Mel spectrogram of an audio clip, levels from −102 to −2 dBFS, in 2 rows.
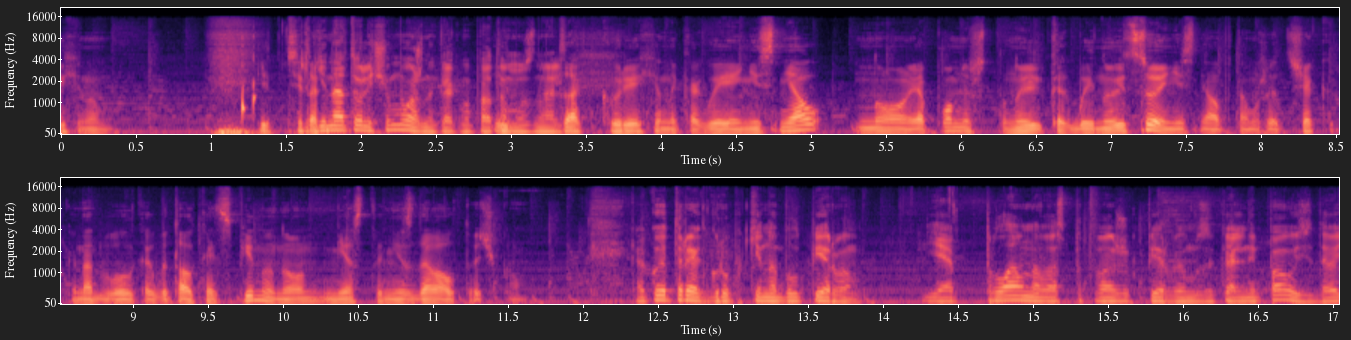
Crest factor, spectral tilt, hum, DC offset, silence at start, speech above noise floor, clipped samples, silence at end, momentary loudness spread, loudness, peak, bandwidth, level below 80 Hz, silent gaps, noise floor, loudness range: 20 dB; -6 dB/octave; none; under 0.1%; 0 s; 22 dB; under 0.1%; 0 s; 10 LU; -28 LUFS; -8 dBFS; 16 kHz; -48 dBFS; none; -49 dBFS; 4 LU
